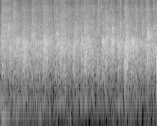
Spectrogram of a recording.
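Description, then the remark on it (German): Steady audience applause for Croatia, a dense crackle of many hands clapping at an even level throughout, with no voices standing out. “Applaus für Kroatien.”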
